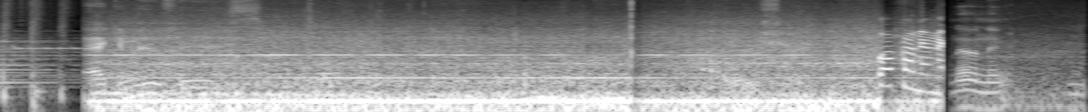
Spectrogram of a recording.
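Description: Jet airliner engines running, heard from inside the passenger cabin near the wing: a loud, steady drone with a thin steady whine over it. It cuts in abruptly just under a second in and cuts off about seven seconds in.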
